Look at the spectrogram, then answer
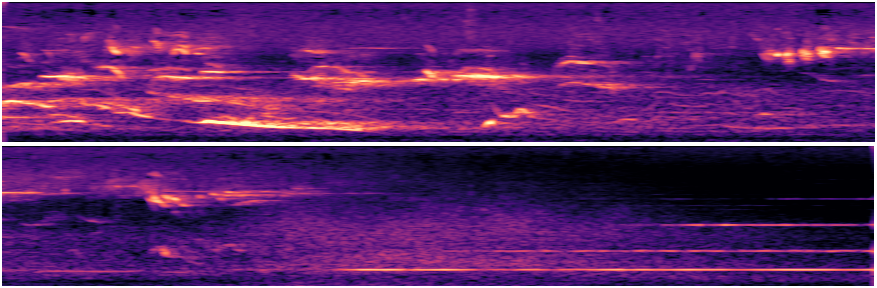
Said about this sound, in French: D'autres hurlements s'élèvent des cimes. Bref instant exceptionnel.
